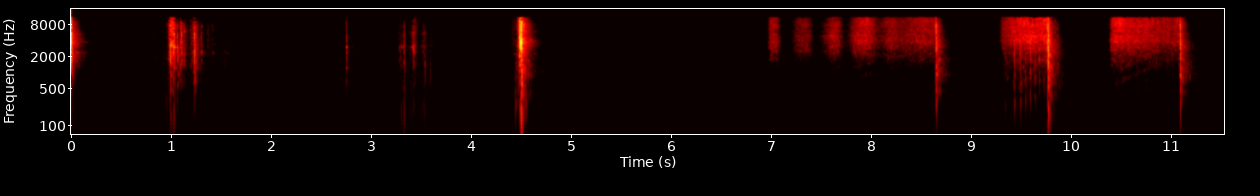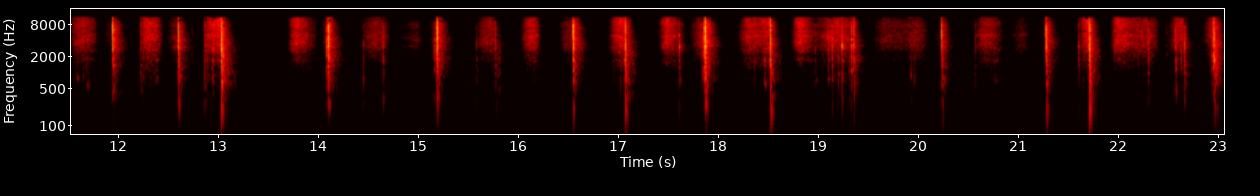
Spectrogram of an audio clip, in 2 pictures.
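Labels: A vacuum cleaner starts running silently in a room. 0.0 - 4.7
A vacuum cleaner adjusting its hose repeatedly in a room. 8.6 - 23.1

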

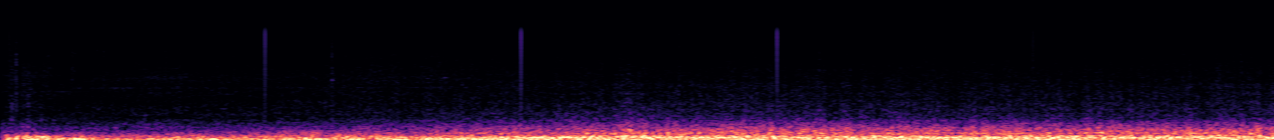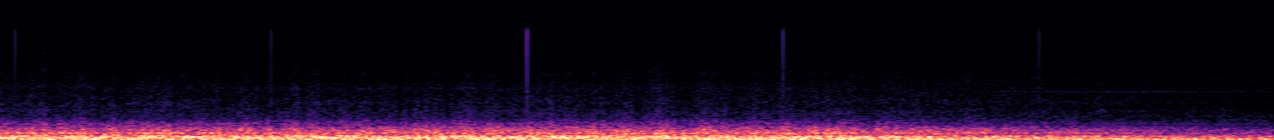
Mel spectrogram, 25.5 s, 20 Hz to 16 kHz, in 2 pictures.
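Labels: A continuous, loud roaring of air flowing. 0.0 - 25.5
A plane engine is running loudly in the background. 0.0 - 25.5

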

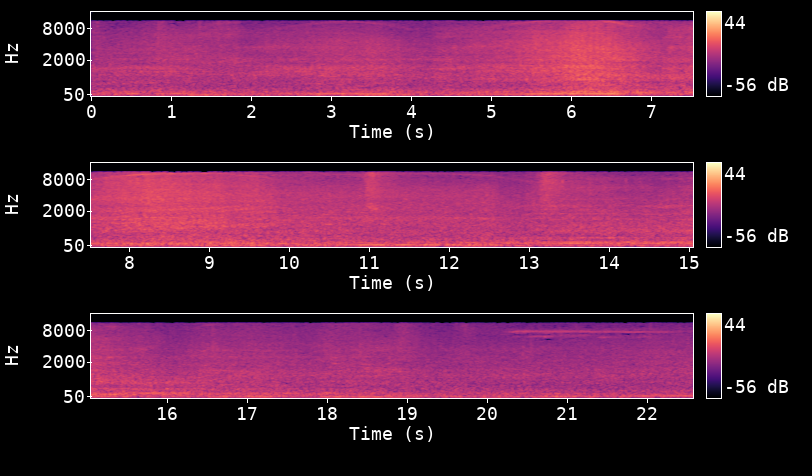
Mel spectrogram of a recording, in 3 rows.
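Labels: A truck passes by on a road, starting distant and faint, growing louder as it approaches, then fading away again. 0.0 - 22.6

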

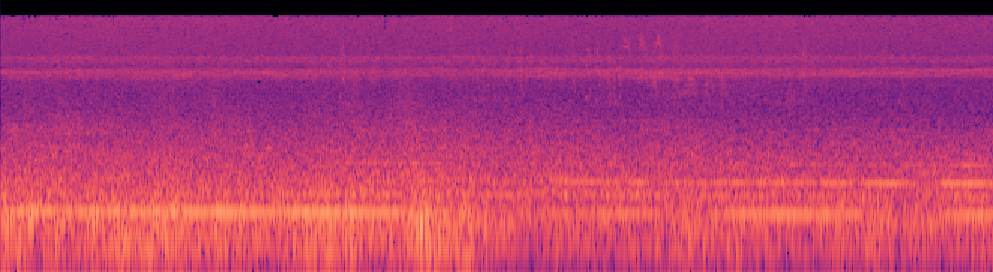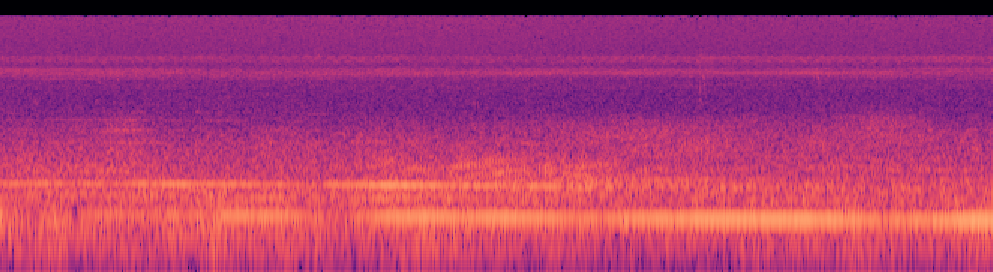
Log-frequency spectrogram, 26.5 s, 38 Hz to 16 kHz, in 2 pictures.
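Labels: A plane passes by, sounding hollow and gradually increasing in volume before sustaining. 0.0 - 26.5
Animals chirp quietly as the sounds become muffled. 7.5 - 11.0

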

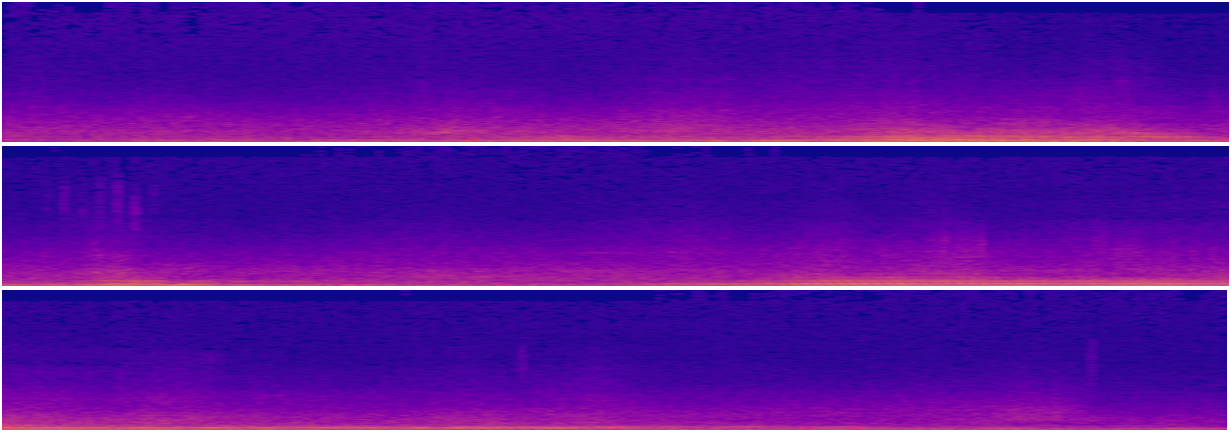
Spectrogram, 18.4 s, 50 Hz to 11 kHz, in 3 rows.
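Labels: Vehicles passing by with a soft, fading whoosh in the distance. 0.0 - 18.4

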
